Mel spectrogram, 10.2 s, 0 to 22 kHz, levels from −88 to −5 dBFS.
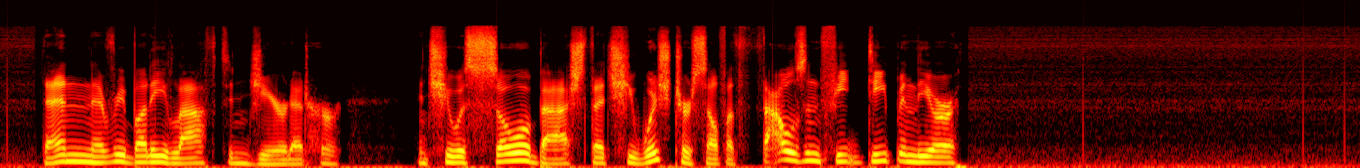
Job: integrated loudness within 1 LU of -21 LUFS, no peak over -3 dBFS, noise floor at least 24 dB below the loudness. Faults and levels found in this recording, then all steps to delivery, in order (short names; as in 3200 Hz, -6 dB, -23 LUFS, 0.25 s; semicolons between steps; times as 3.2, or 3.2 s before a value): clicks 7; loudness -28.0 LUFS; peak -10.5 dBFS; loudness target -21.0 LUFS
-> de-click; gain +7 dB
